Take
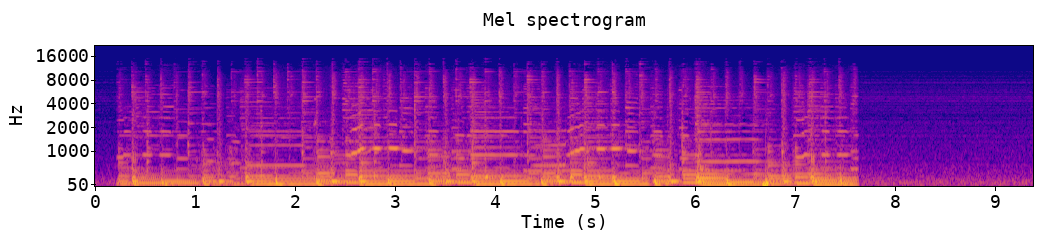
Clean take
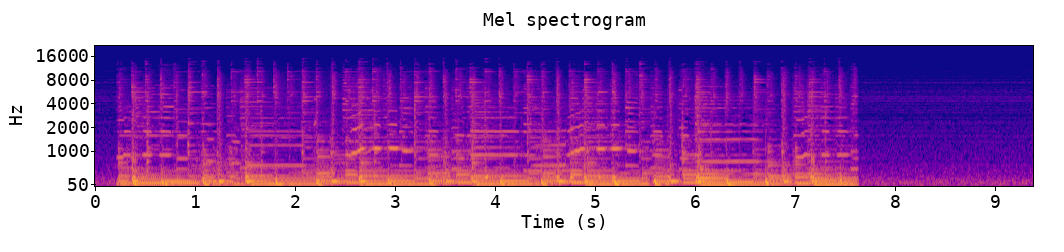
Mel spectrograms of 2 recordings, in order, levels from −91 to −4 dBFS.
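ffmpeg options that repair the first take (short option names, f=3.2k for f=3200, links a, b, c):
-filter_complex "[0:a]asplit=3[a][b][c];[a]afade=t=out:st=6.67:d=0.02[d];[b]highpass=f=140:w=0.5412,highpass=f=140:w=1.3066,afade=t=in:st=6.67:d=0.02,afade=t=out:st=6.79:d=0.02[e];[c]afade=t=in:st=6.79:d=0.02[f];[d][e][f]amix=inputs=3:normalize=0,asetnsamples=n=441:p=0,asendcmd='1.62 volume volume -3.5dB',volume=0dB"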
